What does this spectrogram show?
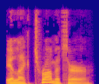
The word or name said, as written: electrometrically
